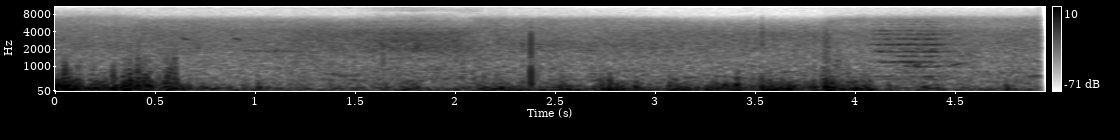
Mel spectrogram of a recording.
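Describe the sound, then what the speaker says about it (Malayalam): Strong wind gusts across an open sunflower field, a loud rumbling buffet on the microphone with rustling and a brief faint tone, while someone speaks. "ഇവിടെ ഭയങ്കര കാറ്റുണ്ട്."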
